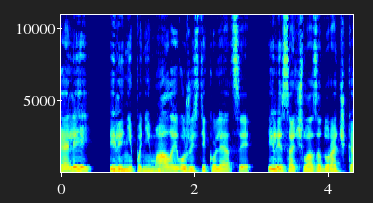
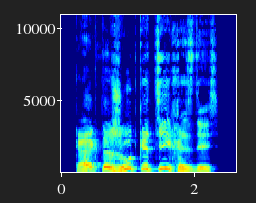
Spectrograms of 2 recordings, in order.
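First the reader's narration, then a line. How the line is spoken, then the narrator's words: Deep bass voice. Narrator (Russian): пробасил он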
